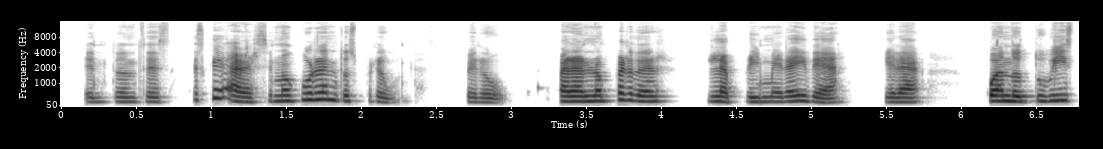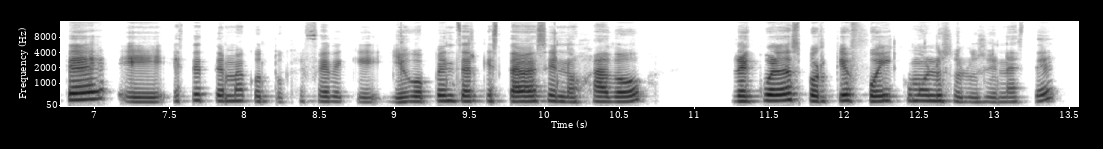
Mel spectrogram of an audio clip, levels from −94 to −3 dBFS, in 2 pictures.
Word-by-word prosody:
Entonces 195 +1 -9
es 275 - -12
que, 360 +6 0
a 225 - +5
ver, 200 -2 0
se 215 - -16
me 235 +1 +1
ocurren 285 +4 +2
2 235 -3 -6
preguntas, 200 -7 -11 0.3
pero 180 -3 -7 0.3
para 220 0 +6
no 230 +1 +2
perder 220 -5 +1 0.2
la 210 -1 -1
primera 200 +1 -1
idea, 185 -6 -1 0.2
que 190 - -5
era 190 0 0 0.4
cuando 230 -2 +5
tuviste, 265 +8 +4
eh, 195 0 -3
este 230 +4 -5
tema 240 -2 -3
con 220 -2 -8
tu 195 - -19
jefe 220 +1 -7
de 210 0 -9
que 190 -2 -10
llegó 200 +2 0
a 215 - -8
pensar 235 -1 0
que 235 - -7
estabas 220 0 +2
enojado, 210 +1 0 0.6
¿recuerdas 250 +5 +5
por 230 -3 +1
qué 250 +2 +3
fue 230 -2 +1
y 245 - -1
cómo 245 +2 -3
lo 240 - +2
solucionaste? 200 - -7
220 Hz, 190 wpm, -24 LUFS, 200-240 Hz, 0.6 s, para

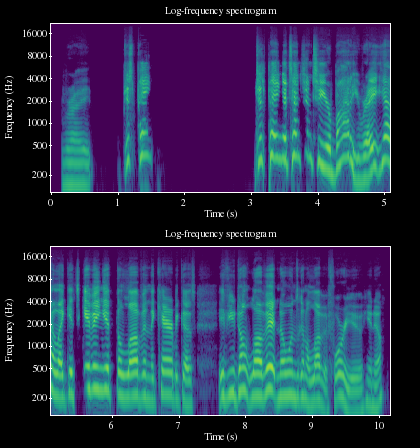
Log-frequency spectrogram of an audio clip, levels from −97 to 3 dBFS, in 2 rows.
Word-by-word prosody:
Right, 145 -1 -12 0.5
just 310 +4 -4
pay 370 +2 0 1.6
just 320 -1 -2
paying 345 -3 +2
attention 355 +3 0
to 300 0 0
your 245 -4 +3
body, 265 - -3
right, 185 +9 +1
yeah, 315 +2 +1
like, 205 0 0
it's 225 -2 -2
giving 270 -1 +5
it 255 -1 +3
the 220 - -2
love 210 +1 +2
and 210 -2 -5
the - - -2
care 225 +3 +2
because 180 -4 -5 0.3
if 215 0 -5
you 235 0 -2
don't 250 -3 -2
love 215 +2 +2
it, 260 -4 +8
no 210 +1 -2
one's 220 -2 -5
gonna 205 -4 -7
love 185 +1 -3
it - - -12
for 205 0 -5
you, 125 -2 -8
you 170 -2 -11
know? 155 +1 -8
220 Hz, 205 wpm, -21 LUFS, 190-270 Hz, 1.6 s, it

